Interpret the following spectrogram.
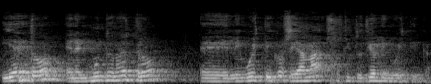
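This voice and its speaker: Guy giving a talk, kinda high mellow voice, big echoey hall. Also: a little fast, a little hiss or hum. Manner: storytelling, keeps asking "¿no?" to the audience. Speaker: speaker at a public talk on local speech. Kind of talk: public talk, anecdotal. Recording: echoey hall, faint room ambience.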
